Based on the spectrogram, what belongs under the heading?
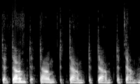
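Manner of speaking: quick unstressed "da", then land on "dum"; five even da-dum pairs, stressing every "dum"; iambic beat. Shown as a demonstration. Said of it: "followed by a stressed syllable. It sounds something like".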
